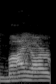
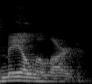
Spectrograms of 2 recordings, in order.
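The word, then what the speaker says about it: Maillard: saying that clearly says male allard but this word is french and my sources tell me that in france people pronounce this word my r and it's not just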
